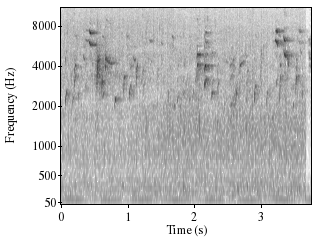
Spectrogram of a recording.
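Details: Goldfinch twittering used to stimulate singing. Three louder clusters of sharp, tinkling chirps stand out against a steady wash of softer twitters, with a low on-off hum, before the sound cuts off abruptly at the end.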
